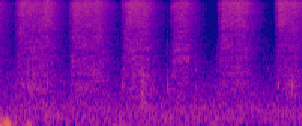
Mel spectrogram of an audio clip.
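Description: Cooking oil sprayed onto baking paper for marshmallow in a home kitchen: several short, soft hissing bursts in a fairly even rhythm, faint and close, with no voices.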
